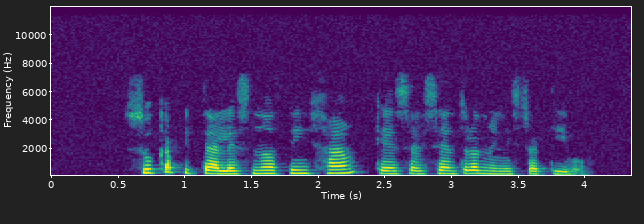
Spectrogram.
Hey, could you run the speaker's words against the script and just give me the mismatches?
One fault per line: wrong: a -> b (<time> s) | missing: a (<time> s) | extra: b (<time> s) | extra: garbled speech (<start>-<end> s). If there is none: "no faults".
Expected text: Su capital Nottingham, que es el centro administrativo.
extra: es (1.4 s)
